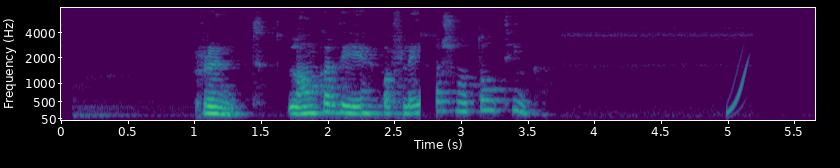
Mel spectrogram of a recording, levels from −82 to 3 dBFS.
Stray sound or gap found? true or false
true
